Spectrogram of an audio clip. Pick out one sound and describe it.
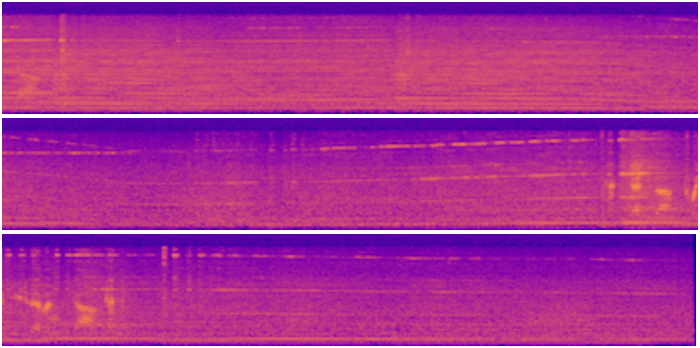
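A race car engine drones steadily, its pitch dropping as the car slows.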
